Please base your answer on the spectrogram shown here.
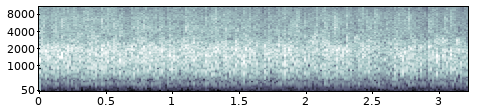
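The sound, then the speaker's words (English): Audience applause at a talk, a dense, steady wash of clapping that holds at an even loudness throughout. “Yeah, please give a hand.”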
